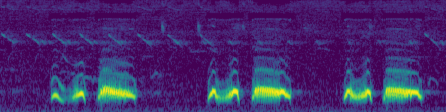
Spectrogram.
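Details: Spotted dove kept as a trapping lure, giving three cooing phrases: a wavering double-noted opening slurred into a long, even, throaty coo. The phrases come with gaps of about a second, and faint high chirps sound behind.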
